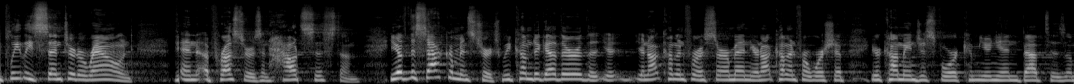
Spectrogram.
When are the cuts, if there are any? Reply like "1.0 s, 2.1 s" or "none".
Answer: 1.8 s, 3.0 s

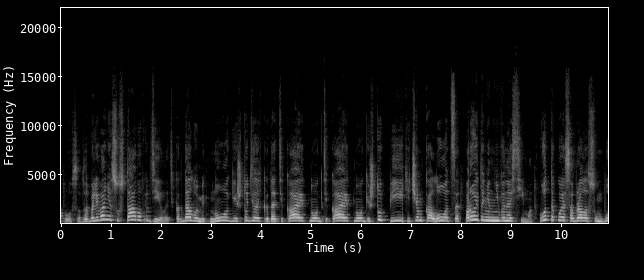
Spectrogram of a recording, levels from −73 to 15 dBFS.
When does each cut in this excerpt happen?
1.7 s, 5.2 s, 8.4 s

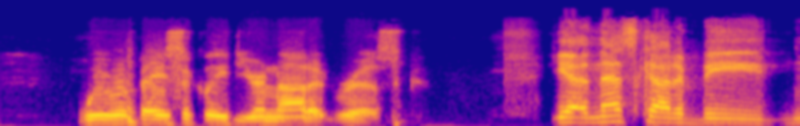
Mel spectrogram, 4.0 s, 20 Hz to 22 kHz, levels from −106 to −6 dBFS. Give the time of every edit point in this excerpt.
1.2 s

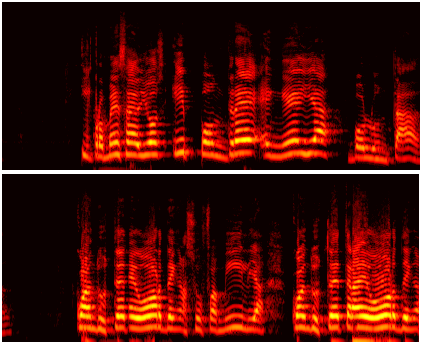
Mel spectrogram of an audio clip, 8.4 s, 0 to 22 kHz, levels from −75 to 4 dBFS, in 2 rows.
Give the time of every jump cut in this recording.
0.9 s, 3.5 s, 5.5 s

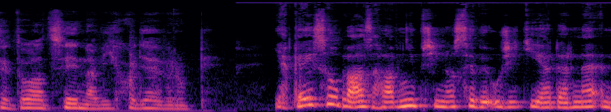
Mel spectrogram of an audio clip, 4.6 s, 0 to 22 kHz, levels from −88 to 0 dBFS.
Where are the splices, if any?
1.8 s, 2.6 s

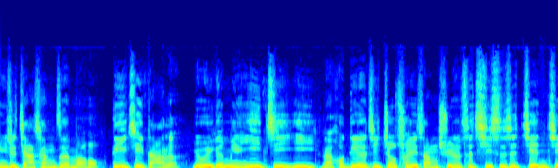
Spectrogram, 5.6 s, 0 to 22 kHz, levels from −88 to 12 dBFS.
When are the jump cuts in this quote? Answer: 1.0 s

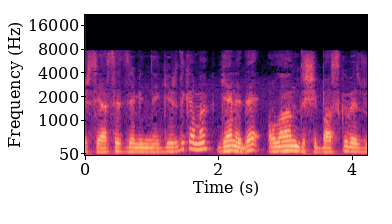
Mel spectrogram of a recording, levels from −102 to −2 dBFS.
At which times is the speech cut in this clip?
1.9 s, 2.7 s

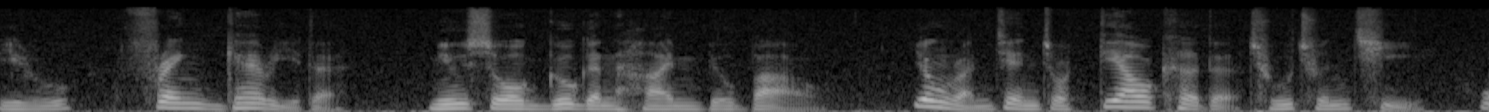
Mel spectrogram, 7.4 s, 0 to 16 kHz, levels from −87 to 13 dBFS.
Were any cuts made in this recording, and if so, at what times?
none

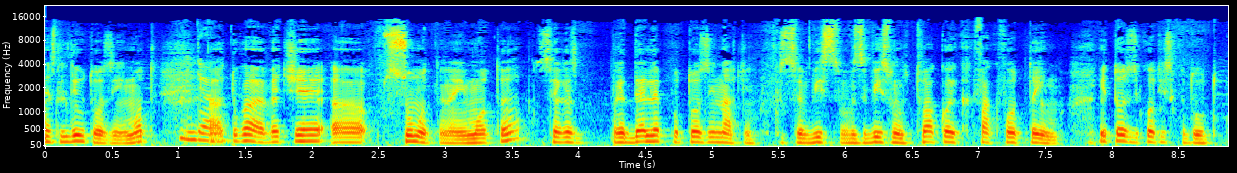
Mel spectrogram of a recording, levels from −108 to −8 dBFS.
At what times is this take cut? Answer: none

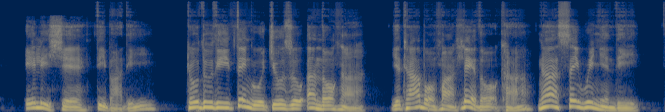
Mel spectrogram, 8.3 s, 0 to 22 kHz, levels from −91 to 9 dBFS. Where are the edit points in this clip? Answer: 6.7 s

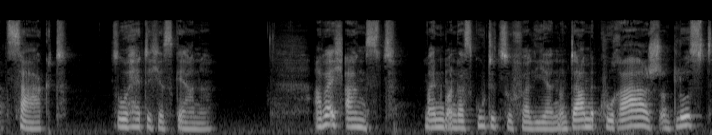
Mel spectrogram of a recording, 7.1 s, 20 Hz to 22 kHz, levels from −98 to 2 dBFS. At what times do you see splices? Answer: 3.4 s, 4.4 s, 6.0 s

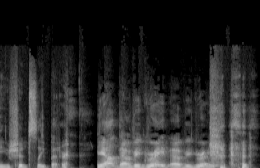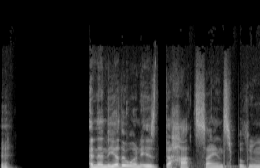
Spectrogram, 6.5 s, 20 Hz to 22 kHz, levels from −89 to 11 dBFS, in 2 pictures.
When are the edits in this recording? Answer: none

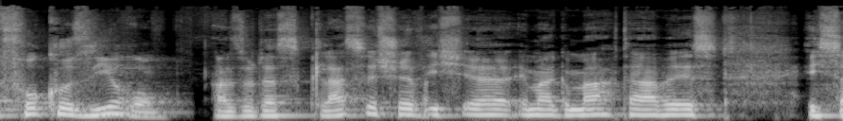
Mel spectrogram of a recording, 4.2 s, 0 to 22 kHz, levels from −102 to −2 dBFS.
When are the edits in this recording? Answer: 0.9 s, 2.1 s

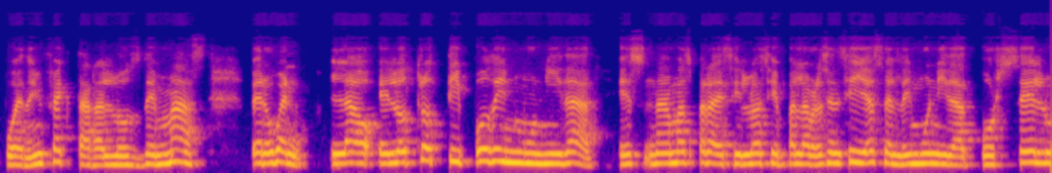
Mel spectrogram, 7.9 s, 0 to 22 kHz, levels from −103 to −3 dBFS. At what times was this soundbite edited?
2.4 s

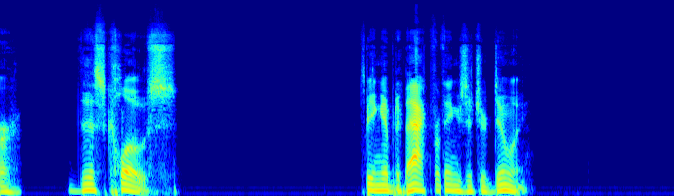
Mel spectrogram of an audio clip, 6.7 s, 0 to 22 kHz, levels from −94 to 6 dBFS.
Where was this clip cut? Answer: 3.6 s, 4.0 s, 4.4 s

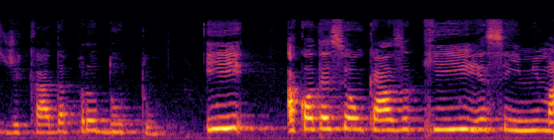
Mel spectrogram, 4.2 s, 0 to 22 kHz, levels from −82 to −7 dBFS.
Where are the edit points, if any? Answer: none

